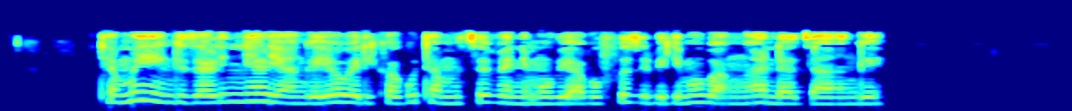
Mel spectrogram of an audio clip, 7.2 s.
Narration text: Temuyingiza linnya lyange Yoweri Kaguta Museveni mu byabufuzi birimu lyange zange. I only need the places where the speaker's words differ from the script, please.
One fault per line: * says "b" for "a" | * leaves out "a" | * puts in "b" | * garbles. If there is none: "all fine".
* says "banganda" for "lyange"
